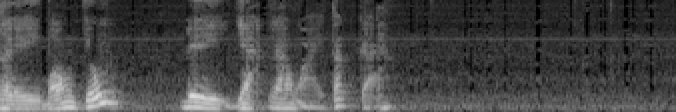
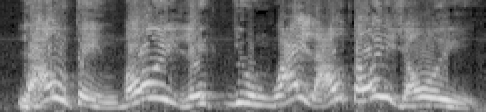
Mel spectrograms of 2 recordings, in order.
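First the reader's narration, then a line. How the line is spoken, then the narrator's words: Shouting in unison. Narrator (Vietnamese): Họ cùng lượt la lên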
